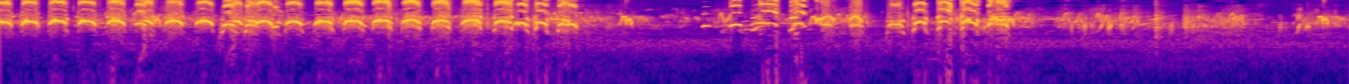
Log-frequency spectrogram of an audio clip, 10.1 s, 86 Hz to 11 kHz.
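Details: Osprey calling at its nest, Dunrovin Ranch, 6:52 AM on 24 July 2018, with a headless fish: a steady rapid string of shrill arched whistles for four seconds, then scattered chirps and softer twittering.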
